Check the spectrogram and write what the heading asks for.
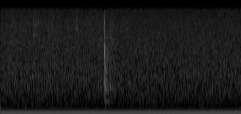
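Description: Quiet room hiss with one faint, short click about halfway through, from hands working yarn with a metal crochet hook.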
